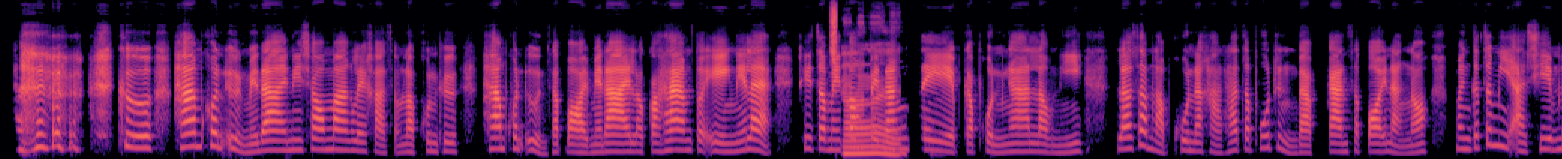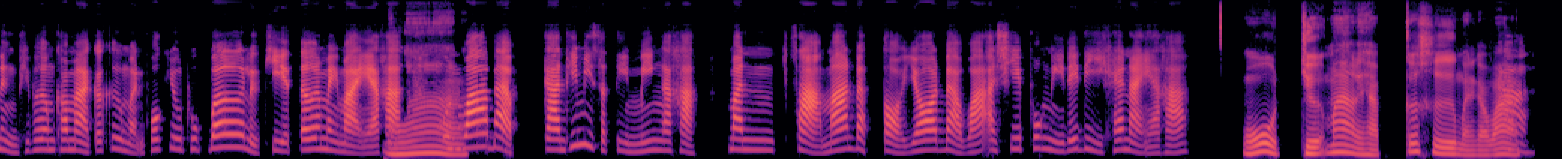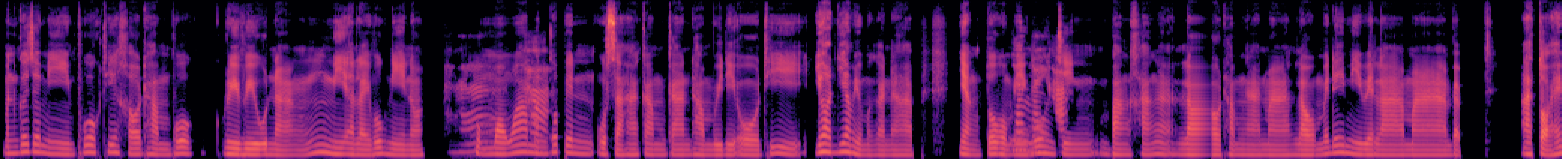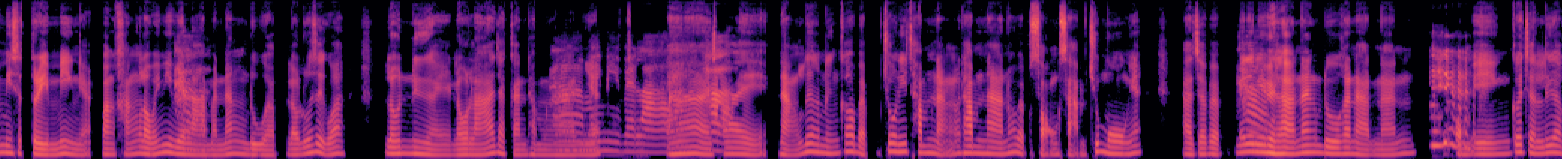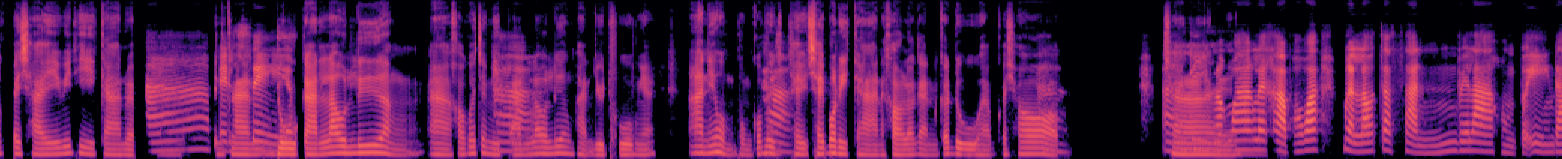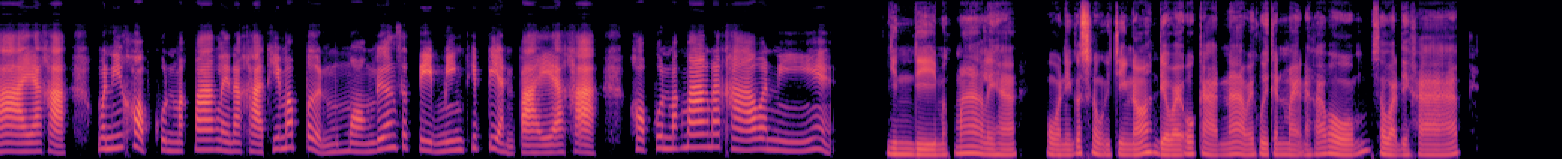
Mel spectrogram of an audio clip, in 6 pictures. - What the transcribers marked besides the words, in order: chuckle; in English: "Creator"; laughing while speaking: "เวลา"; chuckle; other background noise
- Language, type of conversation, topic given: Thai, podcast, สตรีมมิ่งเปลี่ยนพฤติกรรมการดูทีวีของคนไทยไปอย่างไรบ้าง?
